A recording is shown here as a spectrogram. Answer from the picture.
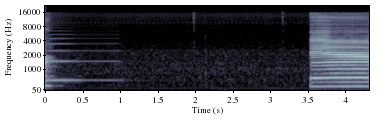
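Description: A woman's voice trails off, followed by about two and a half seconds of near silence; near the end the same voice starts a long, steady-pitched hesitation sound.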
